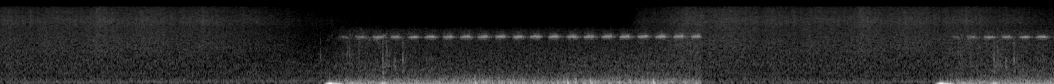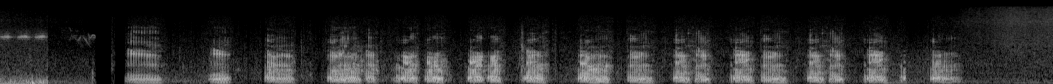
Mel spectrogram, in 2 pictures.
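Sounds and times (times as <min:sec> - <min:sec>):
insect chirping: 0:03.2 - 0:07.1, 0:09.4 - 0:11.1
animal grunting: 0:11.8 - 0:20.2.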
